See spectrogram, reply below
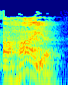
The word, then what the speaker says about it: Ahayah: God's name is Ahayah. – Spell that, brother. – A-H-A-Y-A-H.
